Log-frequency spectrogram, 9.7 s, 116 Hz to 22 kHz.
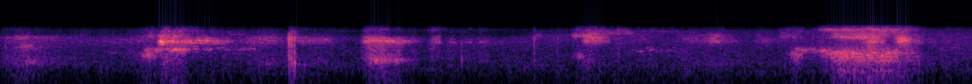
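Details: Loud, heavy snoring recorded in Benidorm in 2006, with rough, irregular breathing noises in bursts and short pauses between.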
